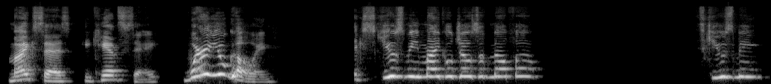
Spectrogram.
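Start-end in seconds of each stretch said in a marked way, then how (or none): 1.8-7.6 high, loud put-on diva voice, hammed-up; mock diva outrage. Host scolds departing Mike in a high, hammed-up diva voice. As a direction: play the offended diva calling him out.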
